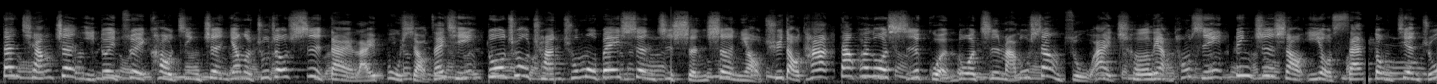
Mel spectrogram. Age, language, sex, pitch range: 20-39, Chinese, female, 230-340 Hz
